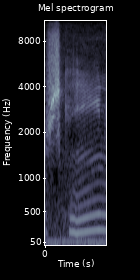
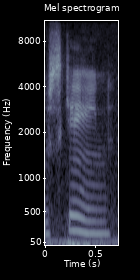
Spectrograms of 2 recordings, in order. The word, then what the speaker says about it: skein: And if this little mnemonic of thinking, oh, skein is just like rain and vein, is of any help to you, then you might be able to communicate more clearly.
